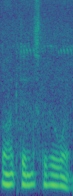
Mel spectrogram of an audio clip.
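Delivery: low, soft storyteller's read; story narration. A narrator's reading. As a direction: read it softly, low and measured.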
